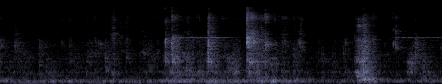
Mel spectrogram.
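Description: Faint eating sounds of people eating rice and fish curry with their hands: chewing and mouth noises, with a few short sharp sounds.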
